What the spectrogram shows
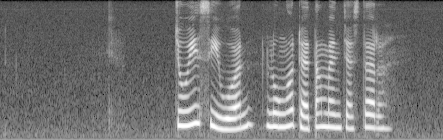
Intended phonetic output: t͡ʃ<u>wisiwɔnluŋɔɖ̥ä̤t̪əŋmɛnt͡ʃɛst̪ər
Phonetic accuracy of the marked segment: correct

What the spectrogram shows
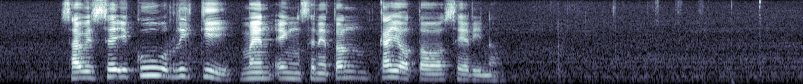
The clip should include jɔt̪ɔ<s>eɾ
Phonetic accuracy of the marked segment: correct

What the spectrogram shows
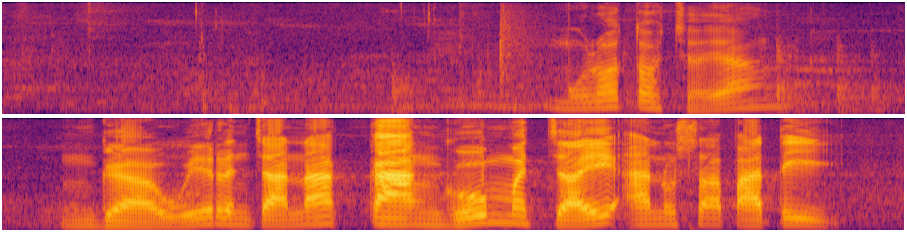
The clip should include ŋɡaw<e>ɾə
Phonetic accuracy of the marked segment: correct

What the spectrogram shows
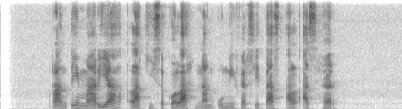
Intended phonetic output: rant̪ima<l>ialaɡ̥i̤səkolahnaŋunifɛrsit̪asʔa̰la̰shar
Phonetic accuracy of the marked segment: incorrect: ɾ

